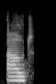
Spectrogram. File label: "out", Indian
